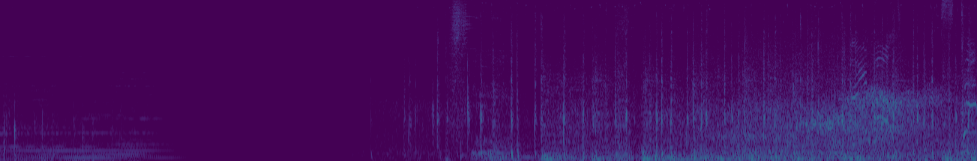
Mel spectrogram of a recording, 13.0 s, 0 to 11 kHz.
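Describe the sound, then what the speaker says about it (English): Hooves of a horse gallop in The Witcher 3 after a short musical passage and a pause, building into steady, loud clip-clop under game music and effects, with voices in the background. "Grab a horse, we'll chase him down."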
